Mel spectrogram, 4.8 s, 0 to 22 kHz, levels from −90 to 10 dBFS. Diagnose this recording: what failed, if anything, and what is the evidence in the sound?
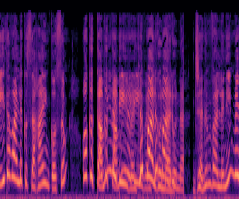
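A doubled audio track runs from 1.95 to 3.67 s: a full-band copy of the speech trails by around 300 ms, roughly 5 dB quieter, with no decay or room colour, and it cuts in and out abruptly. This likely comes from a second, slower capture or routing path mixed back in.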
